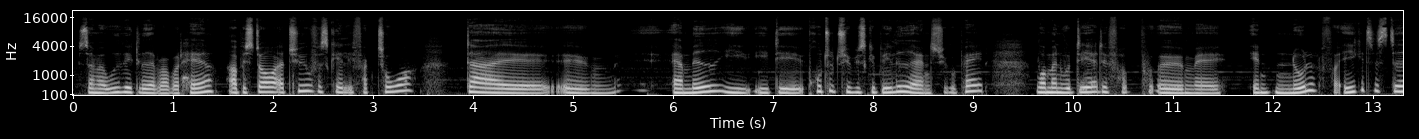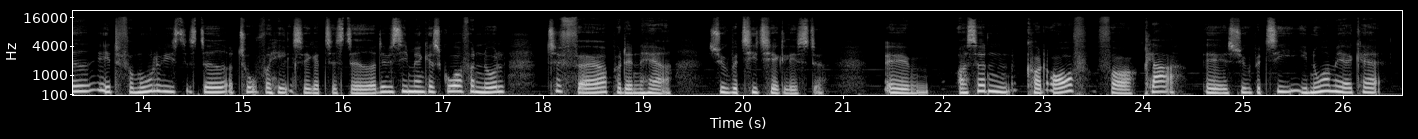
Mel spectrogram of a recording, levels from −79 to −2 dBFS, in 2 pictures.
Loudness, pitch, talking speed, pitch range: -22 LUFS, 210 Hz, 175 wpm, 190-240 Hz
